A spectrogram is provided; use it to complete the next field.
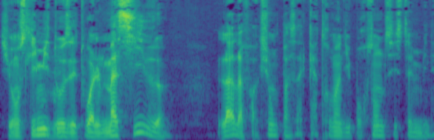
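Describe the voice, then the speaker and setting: A man talks at a fairly quick pace with lively intonation and a dark, mellow tone, recorded very cleanly against a silent background. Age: young. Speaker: astrophysicist, postdoctoral researcher. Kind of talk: radio interview.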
